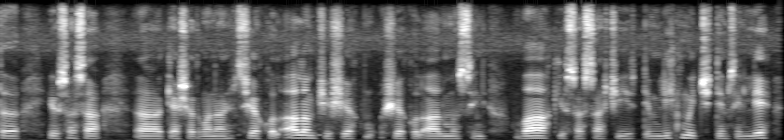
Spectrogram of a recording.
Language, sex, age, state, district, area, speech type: Kashmiri, male, 60+, Jammu and Kashmir, Ganderbal, rural, spontaneous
